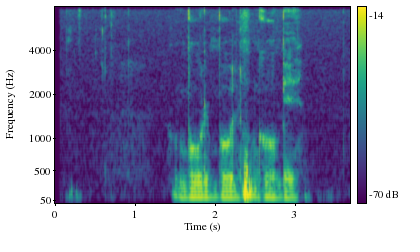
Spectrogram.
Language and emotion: Russian, sad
